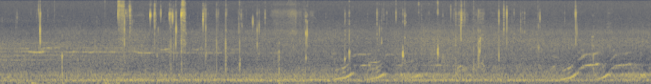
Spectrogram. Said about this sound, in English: hear those whales?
